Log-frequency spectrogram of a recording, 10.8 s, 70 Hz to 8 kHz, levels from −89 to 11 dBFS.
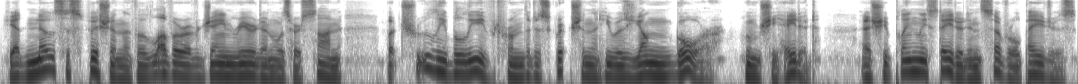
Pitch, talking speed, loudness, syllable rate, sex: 110 Hz, 185 wpm, -16 LUFS, 5.1 syllables/s, male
